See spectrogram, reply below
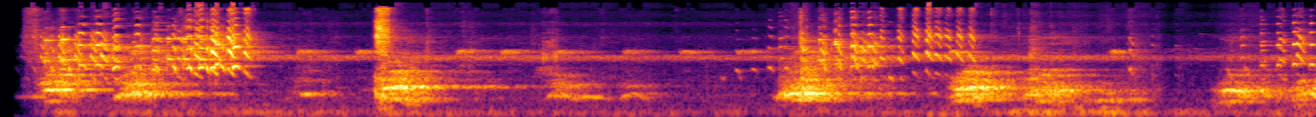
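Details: Brazilian teal in Brazil giving loud, harsh, buzzy calls in bursts about a second long, separated by short gaps, over a steady high insect drone.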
